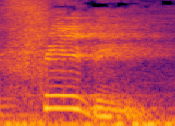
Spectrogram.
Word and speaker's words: Phoebe: Okay, so we have other words that are also spelled O-E, which are pronounced E. For instance, the name Phoebe, that's another good example.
